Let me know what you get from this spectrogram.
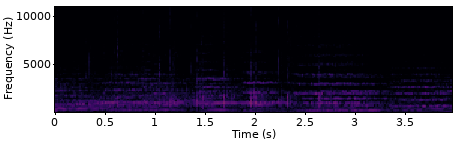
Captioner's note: audience applauds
